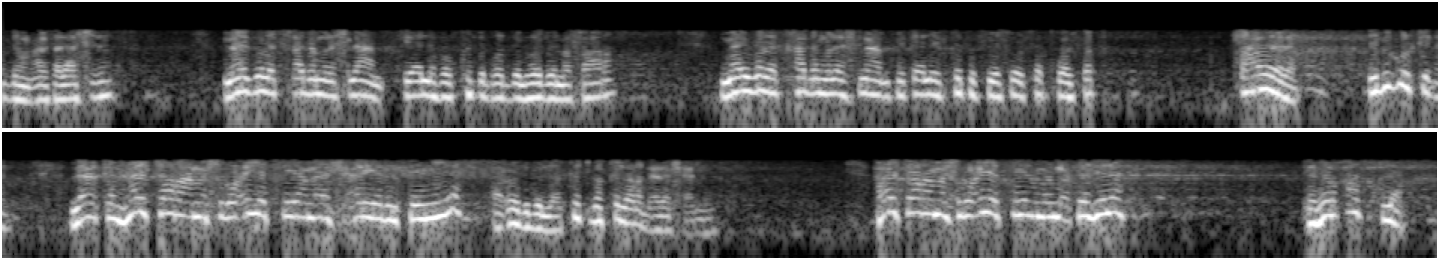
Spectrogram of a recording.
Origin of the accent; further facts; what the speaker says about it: Saudi Arabia; من عندنا بالسعودية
